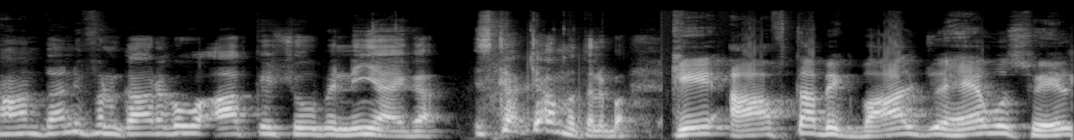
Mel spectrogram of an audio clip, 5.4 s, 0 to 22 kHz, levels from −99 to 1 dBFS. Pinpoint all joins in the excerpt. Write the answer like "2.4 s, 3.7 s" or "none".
3.2 s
